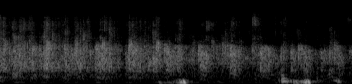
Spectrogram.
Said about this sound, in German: Wir wollen auch alle begrüßen, noch einmal, die uns online zuschauen, bitte. Lass uns die mit einem herzlichen Applaus begrüßen heute Morgen.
